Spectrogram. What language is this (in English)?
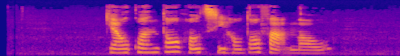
Cantonese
